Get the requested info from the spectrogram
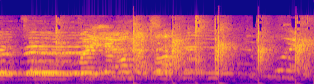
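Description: Scattered hand clapping from a small group, with several voices calling out over it. One voice holds a long note through the first second, and the clapping picks up just before that note ends.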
